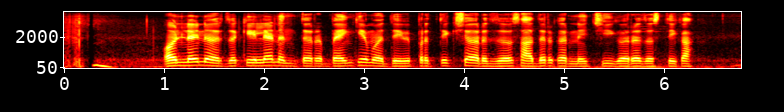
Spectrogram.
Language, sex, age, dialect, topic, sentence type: Marathi, male, 18-24, Standard Marathi, banking, question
